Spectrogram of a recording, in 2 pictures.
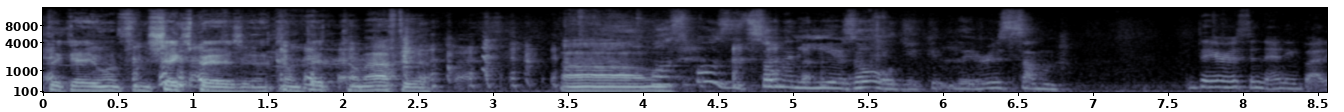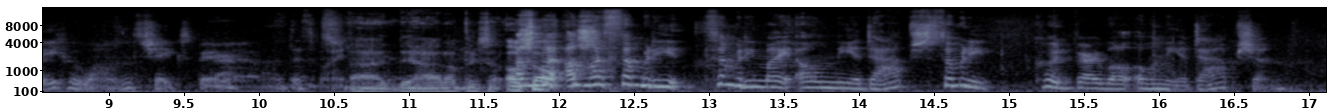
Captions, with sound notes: I don't think anyone from Shakespeare is gonna come after ya. - [Voiceover] Well suppose it's so many years old, you could, there is some... - [Voiceover] There isn't anybody who owns Shakespeare at this point. - [Voiceover] I don't think so. - [Voiceover] Unless somebody might own the adapt, somebody could very well own the adaption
